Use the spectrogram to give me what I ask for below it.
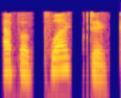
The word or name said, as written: apoplectic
